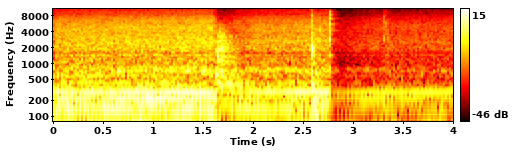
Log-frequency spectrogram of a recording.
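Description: A couple of short clicks and knocks from the steel parts of a desktop computer case being handled, over a steady background hum and hiss that drops away suddenly a little under three seconds in.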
